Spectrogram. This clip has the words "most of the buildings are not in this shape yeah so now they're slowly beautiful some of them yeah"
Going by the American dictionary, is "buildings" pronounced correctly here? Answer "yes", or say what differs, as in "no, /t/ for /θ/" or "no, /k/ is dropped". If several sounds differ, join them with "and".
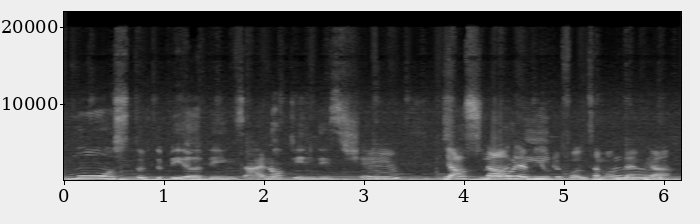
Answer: no, /l/ is dropped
